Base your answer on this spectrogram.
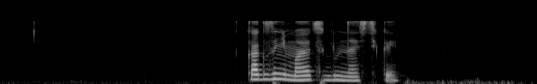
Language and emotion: Russian, neutral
